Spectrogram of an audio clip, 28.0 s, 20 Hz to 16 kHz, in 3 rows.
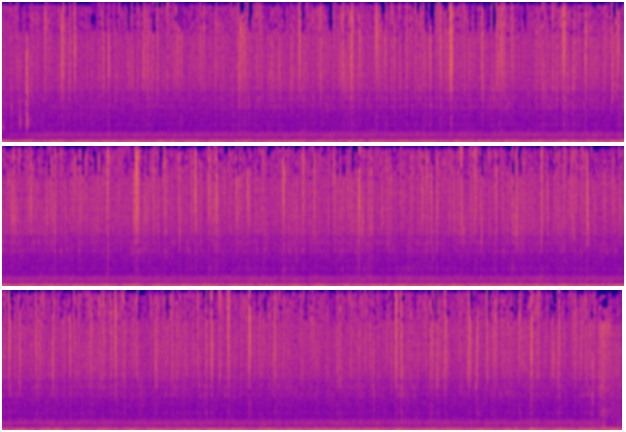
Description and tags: tadpoles rawnoisy
Raw recording of sounds of tadpoles making bubbles recorded with Olympus DS-40 with Sony ECMDS70P.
